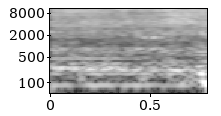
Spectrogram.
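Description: A short, steady burst of liquid fertilizer sprayed onto garden plant leaves gives a close, continuous hiss with no pauses.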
